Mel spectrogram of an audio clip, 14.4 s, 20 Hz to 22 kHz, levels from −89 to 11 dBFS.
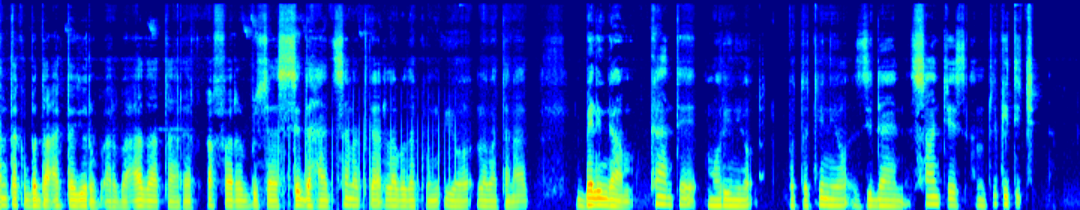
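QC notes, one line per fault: Throughout: generation loss. The sound is swirly, hollow and smeared with blurred attacks, worse than one 128 kbit/s MP3 pass would give, and content reaches up to 20.1 kHz. This likely comes from roughly seven re-encodings, each adding fresh quantisation noise and spectral holes.
3.63–6.07 s: train of clicks, starting just after "tariq afar bisha". About forty near-identical clicks arrive at a steady 14 per second, peaking about 5 dB above the signal. The regular spacing and uniform shape set them apart from random crackle, pointing to likely electrical interference.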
